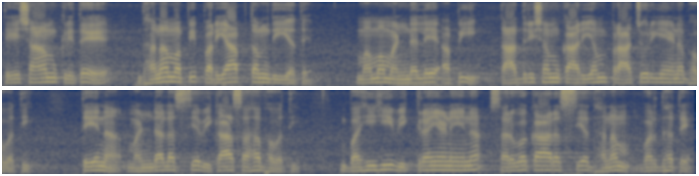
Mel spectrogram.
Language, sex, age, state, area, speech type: Sanskrit, male, 18-30, Chhattisgarh, rural, spontaneous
